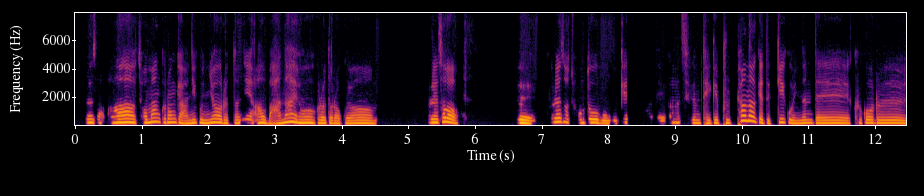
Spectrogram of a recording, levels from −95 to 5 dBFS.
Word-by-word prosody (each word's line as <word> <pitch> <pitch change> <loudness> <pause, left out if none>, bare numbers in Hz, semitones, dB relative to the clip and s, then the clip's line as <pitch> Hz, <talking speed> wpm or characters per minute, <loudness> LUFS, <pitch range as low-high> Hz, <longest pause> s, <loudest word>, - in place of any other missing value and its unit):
그래서 230 -2 -1
"아 235 +3 +4
저만 260 +5 0
그런 245 +1 0
게 220 - -1
아니군요." 210 +5 +1
그랬더니 205 -1 -1 0.2
"아 215 +1 +2
많아요." 215 +4 +3
그러더라고요. 185 -1 -1 0.8
그래서 230 -3 +3 0.9
네 205 -4 +7 0.3
그래서 270 0 +1 0.2
저도 220 +1 +1
모르게 180 +4 -5 0.3
아 - - -35 0.3
내가 225 - -3
지금 205 -1 -5
되게 190 +2 -2
불편하게 300 - 0
느끼고 215 +3 -3
있는데 195 0 0
그거를 200 -2 -1
210 Hz, 285 characters per minute, -19 LUFS, 195-235 Hz, 0.9 s, 네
